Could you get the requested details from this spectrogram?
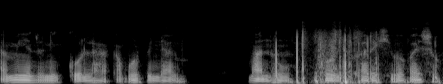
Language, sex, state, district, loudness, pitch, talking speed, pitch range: Assamese, male, Assam, Sonitpur, -27 LUFS, 90 Hz, 135 wpm, 85-100 Hz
